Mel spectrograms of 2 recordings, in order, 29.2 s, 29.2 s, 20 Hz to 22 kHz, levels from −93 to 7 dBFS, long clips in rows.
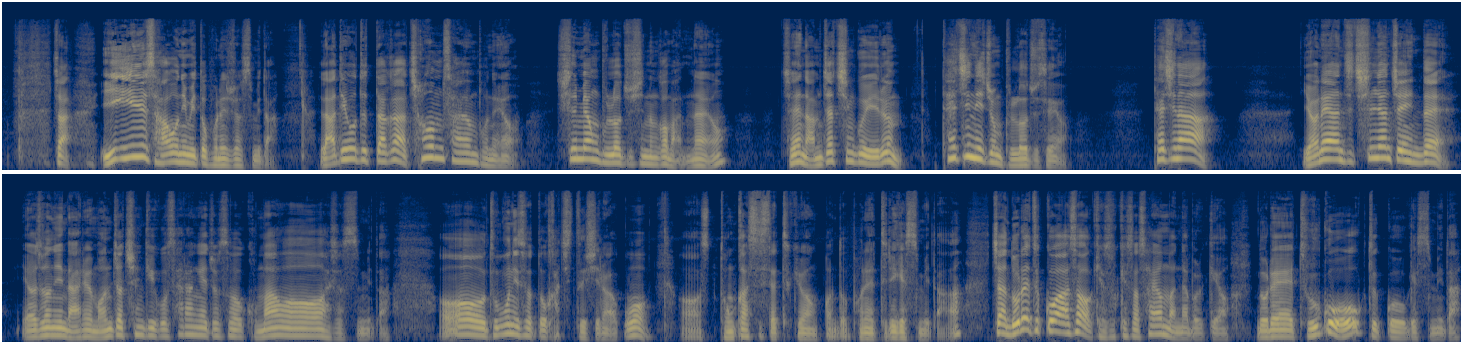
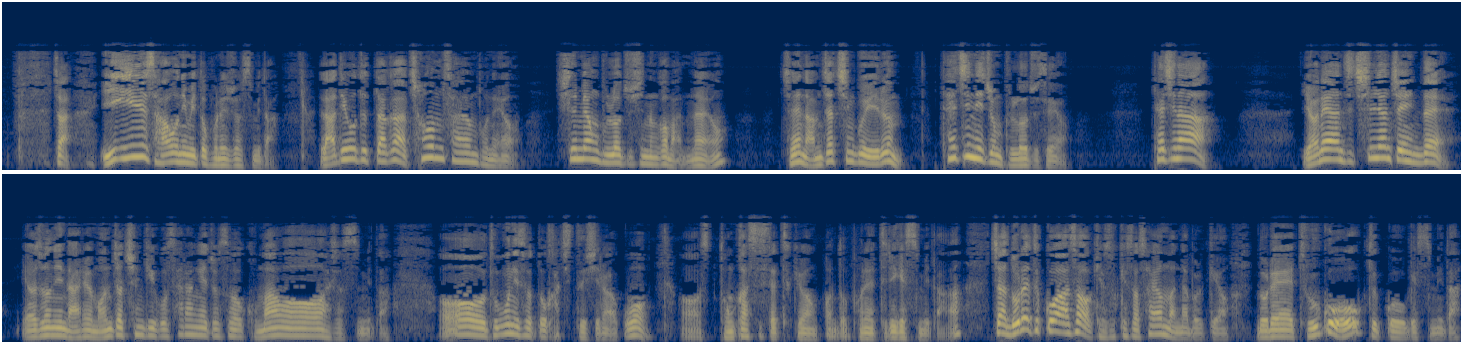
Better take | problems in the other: first | garbled, watery; badly; nothing above 7.5 kHz

